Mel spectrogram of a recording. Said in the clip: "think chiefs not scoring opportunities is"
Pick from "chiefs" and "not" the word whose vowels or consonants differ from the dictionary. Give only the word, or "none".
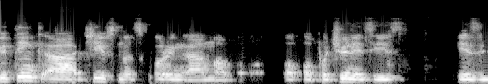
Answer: none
